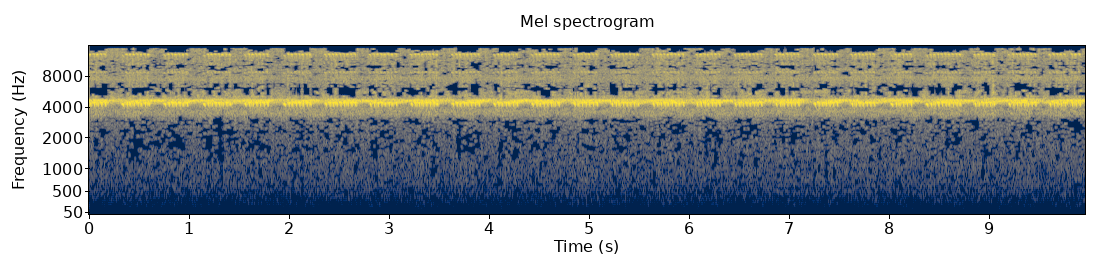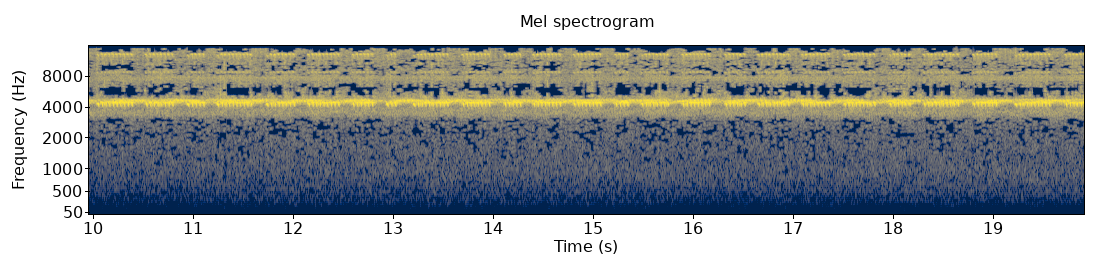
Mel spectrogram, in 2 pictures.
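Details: An insect calling without pause, offered as calming background sound: a shrill, high, pulsing trill that repeats a little over twice a second, unbroken across the whole stretch, with a faint upper shimmer.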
